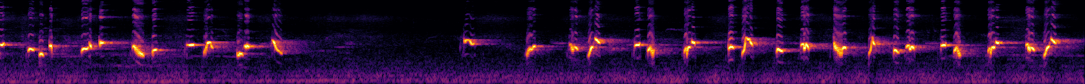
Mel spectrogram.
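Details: Sooty-headed bulbul (trucukan) singing in varied styles said to make other bulbuls join in: rapid series of short bubbly whistled notes around mid-high pitch, a brief pause, then a longer steady run of repeated chirpy phrases.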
